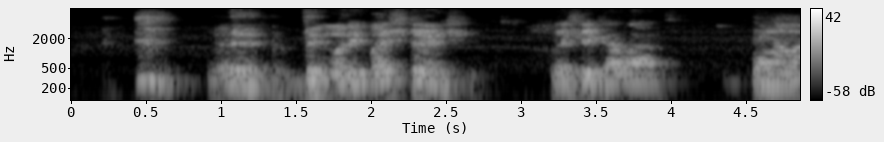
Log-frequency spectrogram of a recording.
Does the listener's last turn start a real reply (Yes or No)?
Yes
